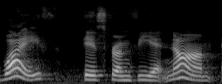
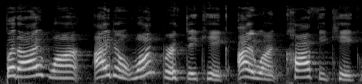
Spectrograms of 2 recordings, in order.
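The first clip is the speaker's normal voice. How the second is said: whiny demand; 5 semitones higher, 7 dB louder than usual. Acted. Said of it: "and he stomped his feet".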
